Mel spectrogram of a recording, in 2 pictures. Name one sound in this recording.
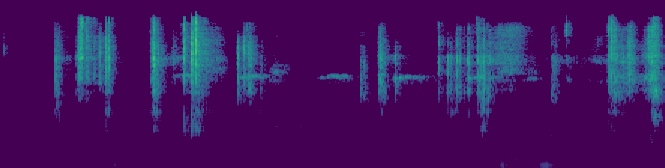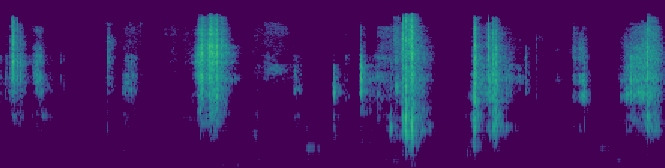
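Plastic parts click and clatter as they are snapped together.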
